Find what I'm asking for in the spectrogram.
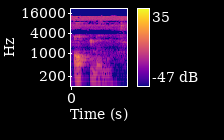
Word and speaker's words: Altman: and Americans pronounce my name Ottman.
